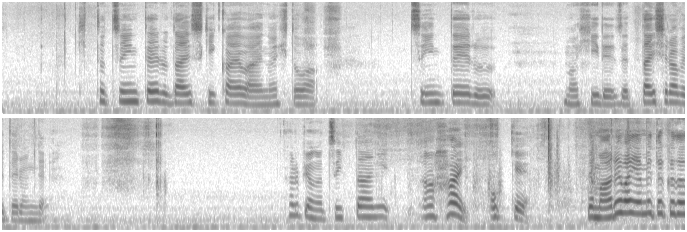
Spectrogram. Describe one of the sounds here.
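A young woman talks softly and close by.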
